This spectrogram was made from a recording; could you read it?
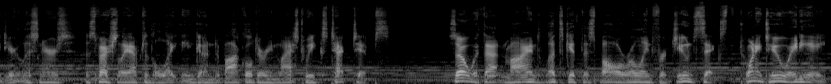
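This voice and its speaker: A man playing a gravelly wasteland radio host. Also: on the low side. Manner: upbeat, wry announcer patter. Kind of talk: audio drama radio show. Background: music.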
